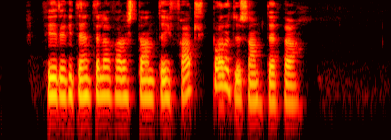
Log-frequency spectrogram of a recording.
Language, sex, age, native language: Icelandic, female, 50-59, Icelandic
